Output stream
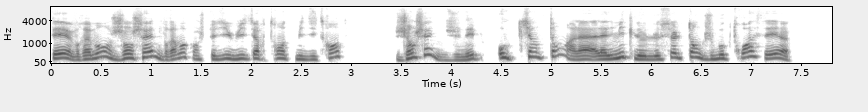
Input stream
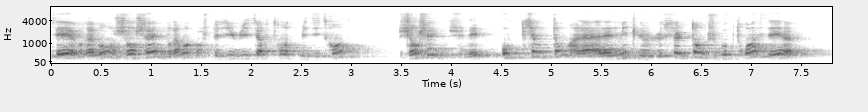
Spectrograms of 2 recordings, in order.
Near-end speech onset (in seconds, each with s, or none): none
